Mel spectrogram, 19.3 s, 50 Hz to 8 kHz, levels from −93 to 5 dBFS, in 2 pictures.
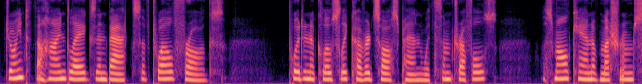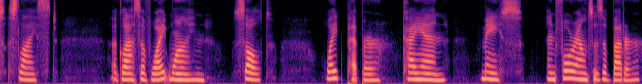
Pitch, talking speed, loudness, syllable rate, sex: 225 Hz, 120 wpm, -17 LUFS, 3.8 syllables/s, female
